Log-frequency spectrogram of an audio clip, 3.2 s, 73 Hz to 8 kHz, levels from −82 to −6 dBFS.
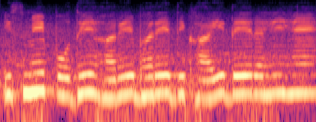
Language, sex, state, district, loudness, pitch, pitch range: Hindi, female, Punjab, Fazilka, -12 LUFS, 220 Hz, 210-225 Hz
